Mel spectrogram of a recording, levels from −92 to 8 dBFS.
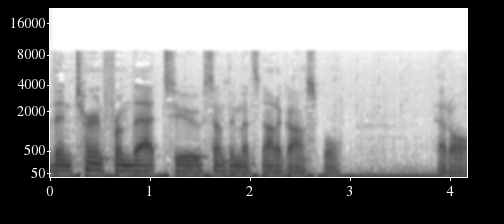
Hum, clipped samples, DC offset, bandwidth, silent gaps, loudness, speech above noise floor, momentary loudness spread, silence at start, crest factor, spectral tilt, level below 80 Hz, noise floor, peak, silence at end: none; under 0.1%; 4%; 9.4 kHz; none; -21 LUFS; 21 dB; 10 LU; 0 s; 18 dB; -6.5 dB/octave; -40 dBFS; -41 dBFS; -2 dBFS; 0 s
